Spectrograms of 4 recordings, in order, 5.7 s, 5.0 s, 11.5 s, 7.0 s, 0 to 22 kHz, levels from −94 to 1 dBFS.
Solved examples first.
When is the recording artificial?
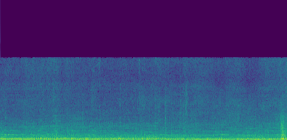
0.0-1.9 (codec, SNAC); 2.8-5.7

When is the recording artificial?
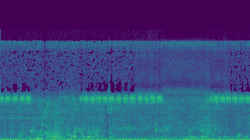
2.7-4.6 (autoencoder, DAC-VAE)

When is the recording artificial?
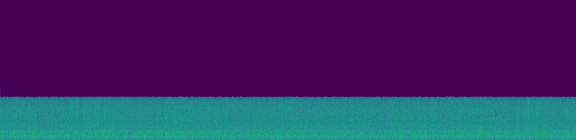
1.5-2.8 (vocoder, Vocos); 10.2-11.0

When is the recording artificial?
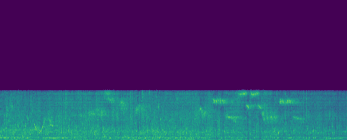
0.7-2.7 (codec, DAC); 3.3-7.0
